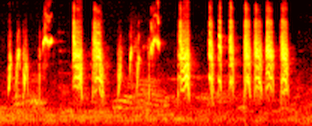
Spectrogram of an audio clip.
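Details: Young long-tailed shrike in full song, used as a training recording: rapid series of harsh, broadband notes mixed with short whistled upslurs and chattering bursts, delivered in quick succession.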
